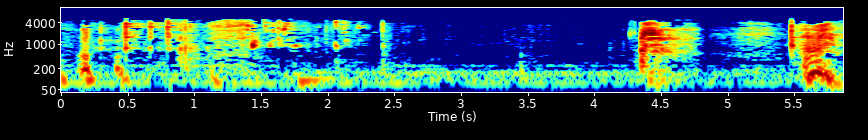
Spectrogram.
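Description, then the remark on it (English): A bottle is opened and wine is poured at a bar, with gurgling and splashing liquid, a few sharp clinks, a quieter stretch, then two more short bursts of pouring near the end. “Help me open the bottle.”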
